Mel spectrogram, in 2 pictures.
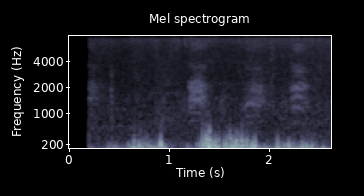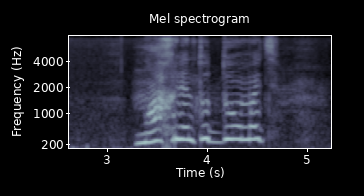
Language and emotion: Russian, angry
